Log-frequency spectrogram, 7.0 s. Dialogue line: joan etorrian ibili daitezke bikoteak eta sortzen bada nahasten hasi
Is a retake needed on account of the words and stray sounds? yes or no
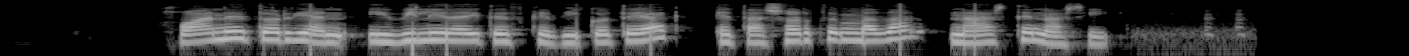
yes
